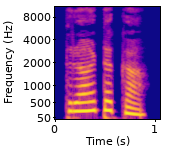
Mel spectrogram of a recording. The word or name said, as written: ತ್ರಾಟಕ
